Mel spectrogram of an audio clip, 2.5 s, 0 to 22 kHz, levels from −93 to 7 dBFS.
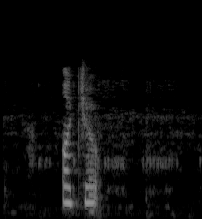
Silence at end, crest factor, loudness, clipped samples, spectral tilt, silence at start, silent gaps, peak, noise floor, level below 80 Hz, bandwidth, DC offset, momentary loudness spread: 1.3 s; 24 dB; -41 LUFS; under 0.1%; -2 dB/octave; 0.75 s; none; -22 dBFS; -70 dBFS; -88 dBFS; 7.2 kHz; under 0.1%; 26 LU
